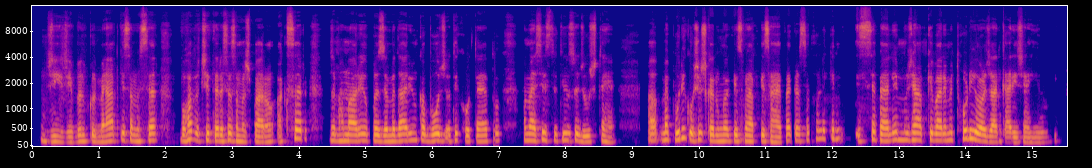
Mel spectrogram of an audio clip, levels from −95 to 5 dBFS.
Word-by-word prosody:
जी, 150 -2 -4
जी। 135 +1 -5
बिल्कुल 160 -1 -2
मैं 145 - +1
आपकी 165 +3 0
समस्या 175 0 +1 0.4
बहुत 190 +5 +2
अच्छी 175 +2 0
तरह 165 -3 +3
से 180 +3 +2
समझ 155 -4 -2
पा 145 -1 +3
रहा 140 - -1
हूँ। 145 - -6
अक्सर, 220 +10 +1 0.4
जब 170 -1 -2
हमारे 165 0 +3
ऊपर 165 -1 +1
ज़िम्मेदारियों 165 +4 +2
का 180 -2 +1
बोझ 170 0 +3
अधिक 175 +3 -3
होता 155 0 -1
है, 155 - -1
तो 175 +3 -8 0.4
हम 175 - +1
ऐसी 170 +3 +2
स्थितियों 175 +1 -3
से 180 0 0
जूझते 150 +3 -2
हैं। 130 -1 -7 0.5
अ, 175 0 +2
मैं 195 - +2
पूरी 200 +6 +4
कोशिश 190 -4 +1
करूँगा 165 0 +2
कि 160 +1 -1
इसमें 160 0 0
आपकी 150 +1 -1
सहायता 140 +2 0
कर 170 0 -3
सकूँ, 180 +5 -7
लेकिन 220 +1 -4 0.2
इससे 160 +6 0
पहले 170 +3 +2
मुझे 190 0 -1
आपके 185 0 +2
बारे 175 0 +3
में 185 +1 -3
थोड़ी 225 0 +4
और 170 -5 +7
जानकारी 135 -2 0
चाहिए 130 0 -6
होगी। 130 +4 -15
165 Hz, 210 wpm, -23 LUFS, 155-180 Hz, 0.5 s, और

